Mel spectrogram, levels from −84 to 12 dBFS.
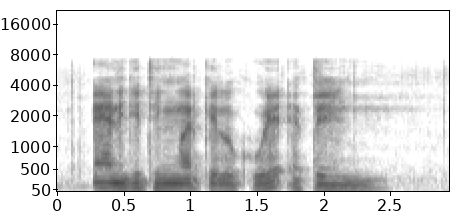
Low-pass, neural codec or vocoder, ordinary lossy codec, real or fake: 7.2 kHz; codec, 16 kHz, 8 kbps, FreqCodec, smaller model; MP3, 96 kbps; fake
